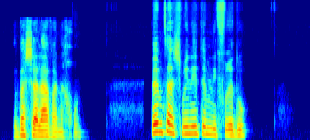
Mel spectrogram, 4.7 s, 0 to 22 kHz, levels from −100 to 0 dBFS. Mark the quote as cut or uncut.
cut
